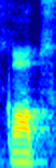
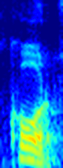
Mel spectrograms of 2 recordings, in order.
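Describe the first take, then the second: First: The word ends with a clear p and s sound. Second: The word ends on r, with p and s silent. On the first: It names a dead body. The speaker calls it wrong. "please don't tell it's corps. Corps is dead body" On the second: It names a military unit. The speaker calls it right. "C O R P S is pronounced as Corps"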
